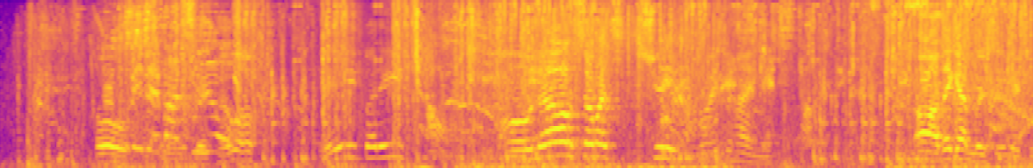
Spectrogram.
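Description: Gunfire crackles in rapid bursts from a video game.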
